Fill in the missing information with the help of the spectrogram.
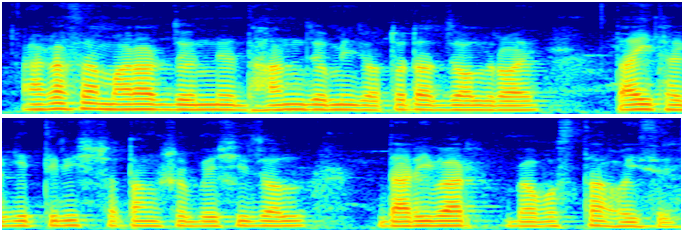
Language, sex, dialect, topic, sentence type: Bengali, male, Rajbangshi, agriculture, statement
